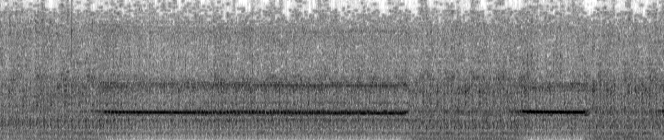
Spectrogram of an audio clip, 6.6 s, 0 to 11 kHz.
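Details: Diesel with HE351VE turbo on a standalone controller and Flowmaster exhaust at idle: high, thin turbo whistle comes and goes as the exhaust brake is switched on and off; normal turbo whine.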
